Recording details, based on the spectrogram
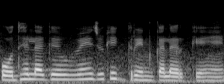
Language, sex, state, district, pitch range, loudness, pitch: Hindi, female, Bihar, Supaul, 185-235 Hz, -15 LUFS, 210 Hz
